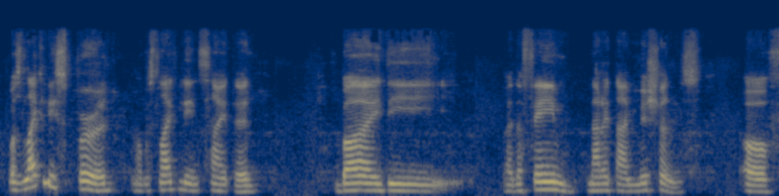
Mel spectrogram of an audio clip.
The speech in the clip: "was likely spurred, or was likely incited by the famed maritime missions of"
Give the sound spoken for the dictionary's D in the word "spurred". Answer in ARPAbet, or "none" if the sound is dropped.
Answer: D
